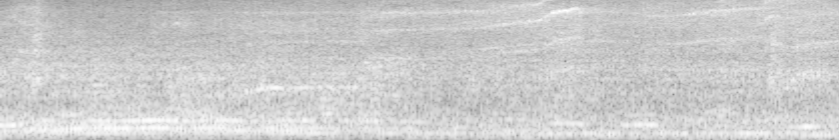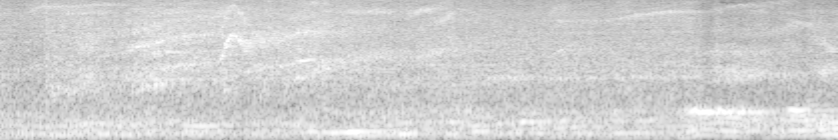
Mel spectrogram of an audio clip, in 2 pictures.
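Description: Radio-controlled sprint cars racing on a dirt oval, their motors giving high whines that rise and fall as the cars accelerate and lift through the turns.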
